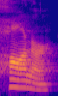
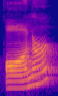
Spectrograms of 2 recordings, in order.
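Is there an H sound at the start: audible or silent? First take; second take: audible; silent. First: The word begins with an audible breathy H sound. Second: The word begins with a vowel, no H sound. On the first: The speaker calls it wrong. "with an H, which is incorrect" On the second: The speaker calls it right. "silent, ah, ah"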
